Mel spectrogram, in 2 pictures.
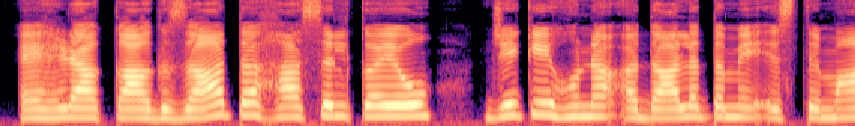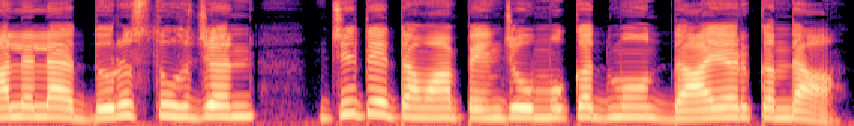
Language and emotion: Sindhi, neutral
